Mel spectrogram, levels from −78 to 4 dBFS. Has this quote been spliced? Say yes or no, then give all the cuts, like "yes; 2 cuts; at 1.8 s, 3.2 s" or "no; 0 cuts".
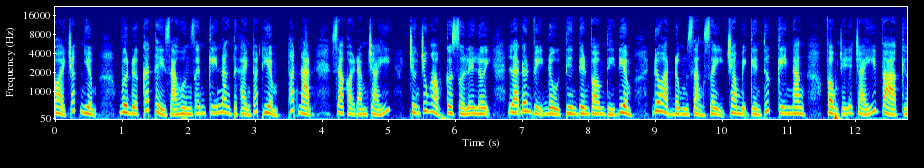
yes; 1 cut; at 5.2 s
